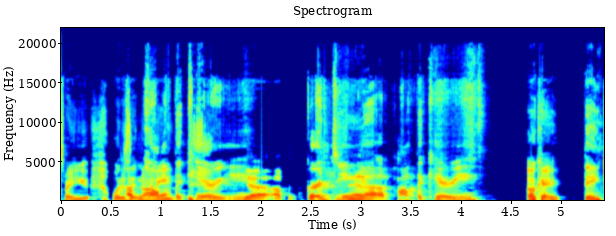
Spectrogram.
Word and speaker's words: Apothecary: No, Gardenia Apo the Carry. Oh my gosh. I bet people are like laughing right now. They're like, that is not how you pronounce my, what is it, Nani? Apothecary.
